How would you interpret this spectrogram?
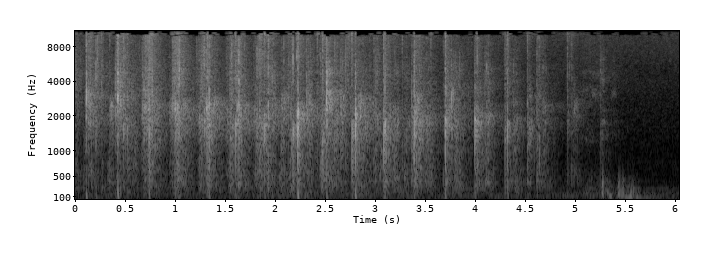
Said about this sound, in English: Amen. Clap your hands.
